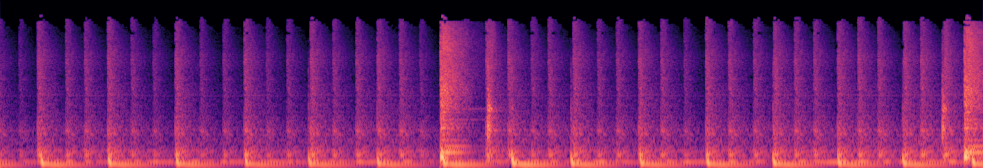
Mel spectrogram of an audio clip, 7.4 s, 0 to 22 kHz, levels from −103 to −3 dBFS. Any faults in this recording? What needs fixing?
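Generation loss runs through the whole music clip. Nothing is heard above 15.9 kHz, and the sound is swirly, hollow and smeared. Attacks are more blurred than one encode at this quality would leave them. The likely cause is repeated lossy re-encoding, around five passes, in a form that fits MP2 at 96 kbit/s. Each pass quantises again on a shifted frame grid, so noise and spectral holes pile up.

To prevent it, keep a lossless master and make a single lossy encode from it at the end.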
